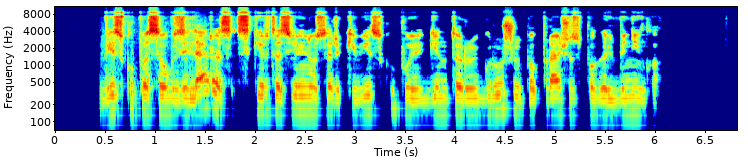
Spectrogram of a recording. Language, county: Lithuanian, Vilnius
